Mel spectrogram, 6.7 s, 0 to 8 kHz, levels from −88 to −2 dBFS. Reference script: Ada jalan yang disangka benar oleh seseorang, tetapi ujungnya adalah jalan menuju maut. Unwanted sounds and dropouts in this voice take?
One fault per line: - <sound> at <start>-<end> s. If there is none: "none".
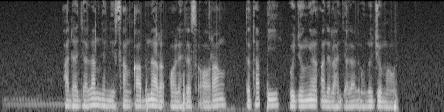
- dropout at 3.9-4.0 s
